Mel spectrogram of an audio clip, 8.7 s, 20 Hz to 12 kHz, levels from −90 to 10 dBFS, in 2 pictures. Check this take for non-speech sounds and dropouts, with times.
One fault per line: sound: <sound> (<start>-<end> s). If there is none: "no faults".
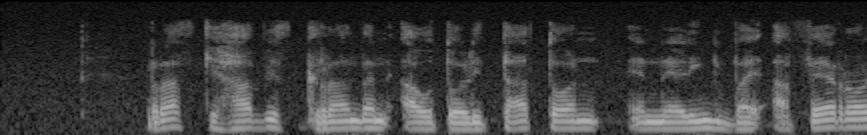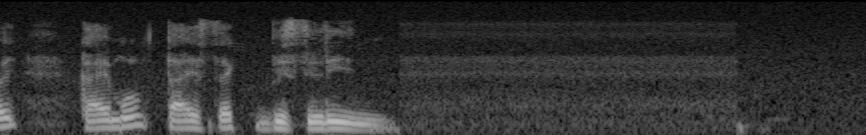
no faults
